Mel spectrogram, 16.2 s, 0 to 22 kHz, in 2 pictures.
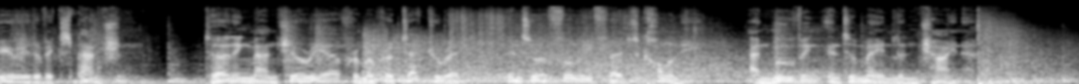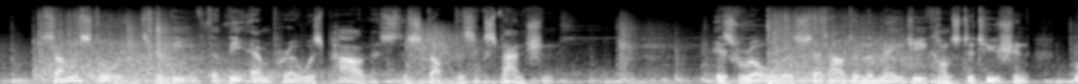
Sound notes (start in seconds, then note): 7.7 guns booming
